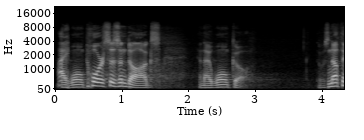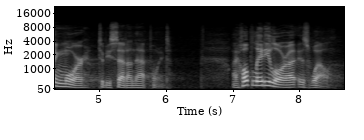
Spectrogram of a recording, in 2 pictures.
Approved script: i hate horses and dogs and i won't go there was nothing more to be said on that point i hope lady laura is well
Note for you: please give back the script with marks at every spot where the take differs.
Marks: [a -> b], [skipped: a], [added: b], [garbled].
i [hate -> won't] horses and dogs and i won't go there was nothing more to be said on that point i hope lady laura is well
